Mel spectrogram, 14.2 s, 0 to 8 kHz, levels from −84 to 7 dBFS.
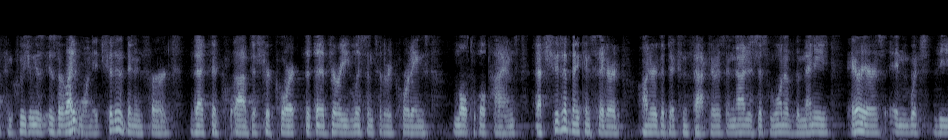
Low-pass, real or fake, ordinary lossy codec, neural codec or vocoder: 7.2 kHz; fake; AAC, 16 kbps; codec, 32 kHz, 1.9 kbps, SNAC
